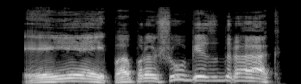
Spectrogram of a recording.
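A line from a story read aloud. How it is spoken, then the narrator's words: Howl. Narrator (Russian): Взвыл Потап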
